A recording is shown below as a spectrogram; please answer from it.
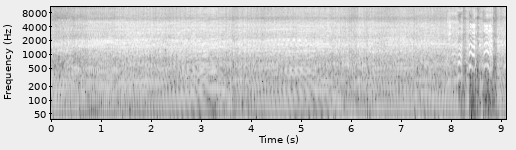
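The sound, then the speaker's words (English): A car engine pulling away in first gear off a driveway, a loud, steady, rumbling drone throughout with slight shifts in pitch and a brief change in tone near the end. “We're in first gear, let's get it off the drive.”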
